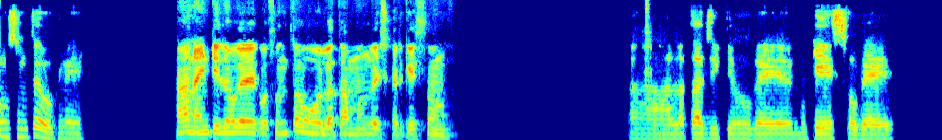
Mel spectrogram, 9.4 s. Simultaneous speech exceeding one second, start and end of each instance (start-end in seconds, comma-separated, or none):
none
